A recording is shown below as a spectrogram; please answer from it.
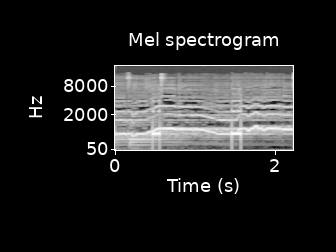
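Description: Quiz countdown timer ticking once a second, each tick a quick double click, over background music with a sliding melody above steady held notes.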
